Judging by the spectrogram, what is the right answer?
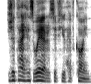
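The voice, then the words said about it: Khajiit video game character accent. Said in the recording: “I basically just did the Khajiit accent for him ... That's frighteningly close.”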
